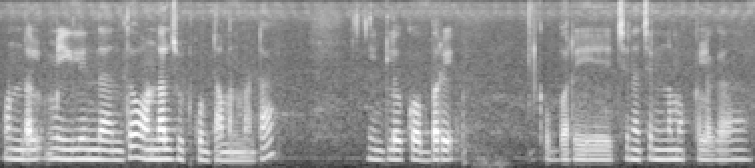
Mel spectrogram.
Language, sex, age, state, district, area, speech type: Telugu, female, 60+, Andhra Pradesh, Eluru, rural, spontaneous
